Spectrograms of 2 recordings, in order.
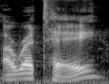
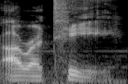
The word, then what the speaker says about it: Arete: Okay, arete. Arete, alright. A as in father, re as in short E, not re. Arete, emphasis on the last syllable. So this is arete or arati.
